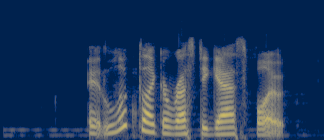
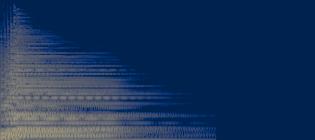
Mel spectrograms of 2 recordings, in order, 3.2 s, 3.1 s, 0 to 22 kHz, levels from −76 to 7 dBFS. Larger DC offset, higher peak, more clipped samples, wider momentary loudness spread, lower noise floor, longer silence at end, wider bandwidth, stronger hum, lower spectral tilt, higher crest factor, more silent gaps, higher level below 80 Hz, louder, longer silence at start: neither; first, 0 dBFS vs -8 dBFS; neither; second, 8 LU vs 17 LU; about the same, -56 dBFS vs -58 dBFS; second, 0.4 s vs 1 s; second, 7.6 kHz vs 17.5 kHz; neither; about the same, -5 dB/octave vs -5.5 dB/octave; about the same, 18 dB vs 20 dB; neither; second, -54 dBFS vs -48 dBFS; first, -17 LUFS vs -26 LUFS; first, 0.9 s vs 0 s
